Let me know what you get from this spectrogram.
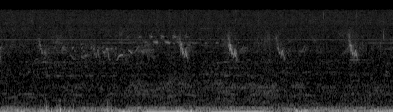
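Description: Faint short chirps from a small bird, each a quick downward note repeated at uneven intervals, over a low steady rumble.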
